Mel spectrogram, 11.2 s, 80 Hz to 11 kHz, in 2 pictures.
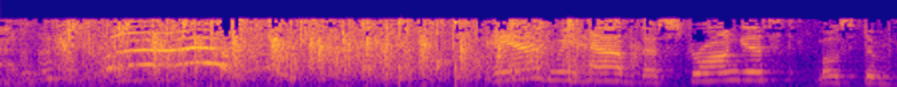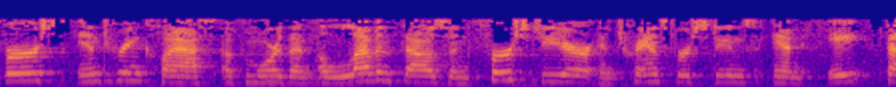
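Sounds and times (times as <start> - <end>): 
audience cheering and applauding: 0.3 - 3.6
rising whoop or whistle from the audience: 0.6 - 1.6
speech: 3.8 - 11.1.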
